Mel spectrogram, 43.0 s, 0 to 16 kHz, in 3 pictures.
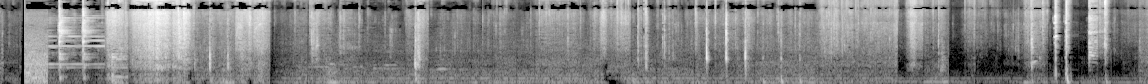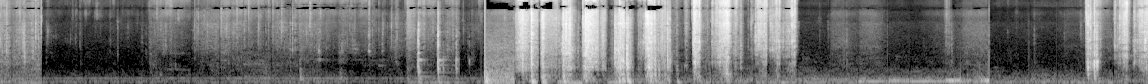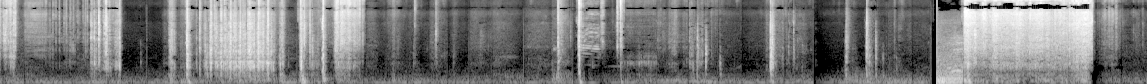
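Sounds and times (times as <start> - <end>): food and paper wrapping crackling: 1.6 - 13.0, 15.7 - 19.5, 31.1 - 33.3, 40.8 - 43.0.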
